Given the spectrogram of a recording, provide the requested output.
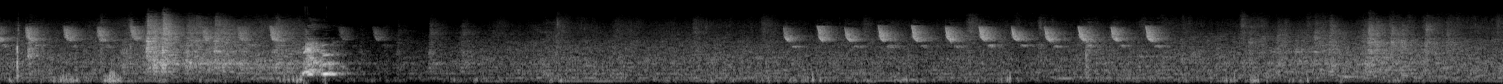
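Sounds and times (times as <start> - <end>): bird chirping: 0.0 - 3.0, 7.8 - 11.7.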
